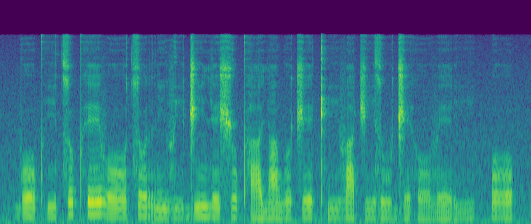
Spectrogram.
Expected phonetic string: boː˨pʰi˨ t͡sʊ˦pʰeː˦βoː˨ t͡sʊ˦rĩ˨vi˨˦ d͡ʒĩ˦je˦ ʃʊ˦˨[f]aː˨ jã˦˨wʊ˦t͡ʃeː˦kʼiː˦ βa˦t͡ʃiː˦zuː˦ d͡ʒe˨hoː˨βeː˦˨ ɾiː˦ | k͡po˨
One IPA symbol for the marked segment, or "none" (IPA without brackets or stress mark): pʰ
